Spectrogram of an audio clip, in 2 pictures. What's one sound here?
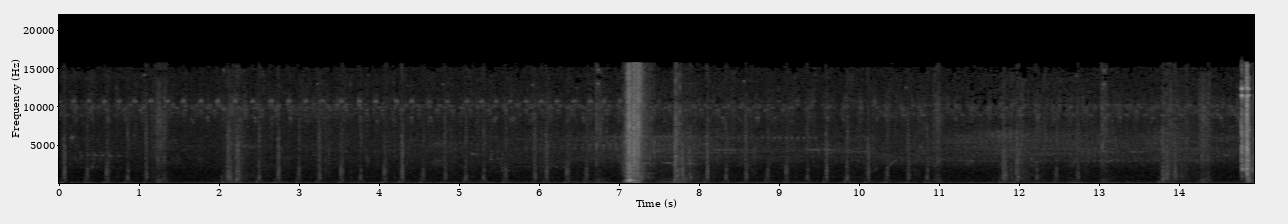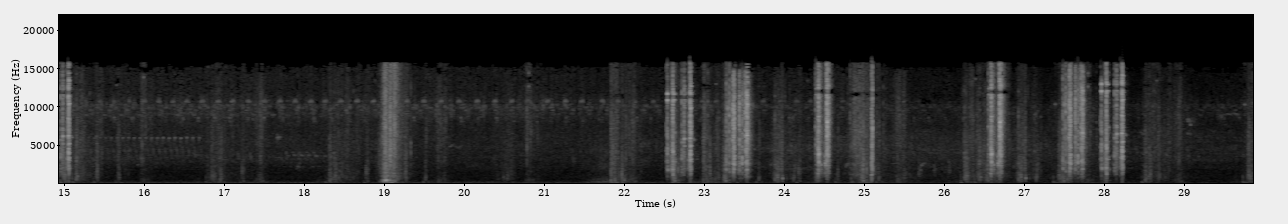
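Footsteps patter quickly on grass.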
